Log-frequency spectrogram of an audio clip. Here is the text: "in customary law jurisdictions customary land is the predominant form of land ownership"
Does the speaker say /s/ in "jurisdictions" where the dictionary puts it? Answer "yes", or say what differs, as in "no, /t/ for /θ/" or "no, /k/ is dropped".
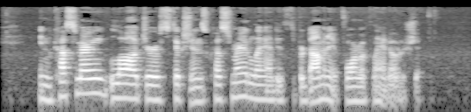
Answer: yes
